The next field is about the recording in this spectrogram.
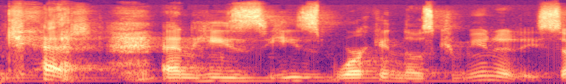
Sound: laughs

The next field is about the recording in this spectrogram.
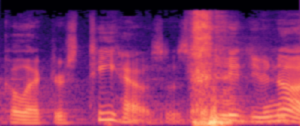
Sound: chuckles

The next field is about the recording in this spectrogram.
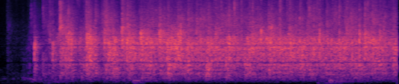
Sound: audience applauding

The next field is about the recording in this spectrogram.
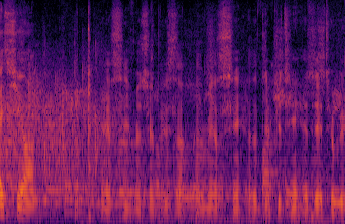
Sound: applause

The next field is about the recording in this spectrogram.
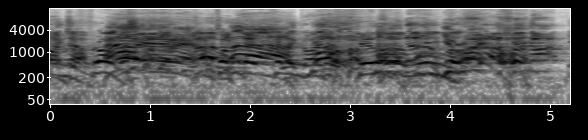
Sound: Aggressive shouting at Bodger

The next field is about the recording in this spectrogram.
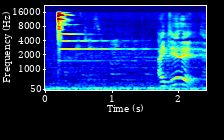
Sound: ding

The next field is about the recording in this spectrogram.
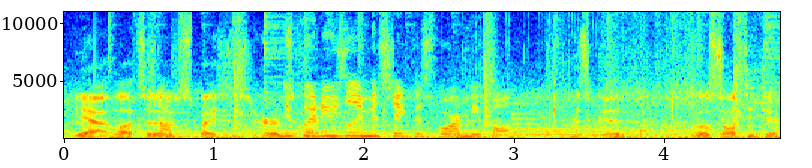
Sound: none

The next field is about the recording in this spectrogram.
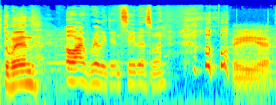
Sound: laughing

